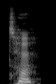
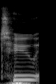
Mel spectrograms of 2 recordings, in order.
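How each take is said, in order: First: The vowel is reduced to a schwa. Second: The vowel is a full 'oo' sound. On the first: The speaker calls it right. "the strong schwa sound in to" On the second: The speaker calls it wrong. "It's not to"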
